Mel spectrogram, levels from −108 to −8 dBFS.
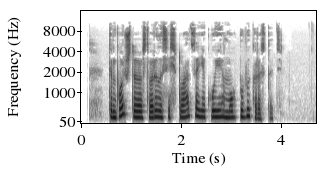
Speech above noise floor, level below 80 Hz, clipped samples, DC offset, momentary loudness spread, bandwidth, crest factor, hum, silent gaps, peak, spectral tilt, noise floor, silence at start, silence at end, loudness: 51 dB; -72 dBFS; under 0.1%; under 0.1%; 13 LU; 10.5 kHz; 18 dB; none; none; -6 dBFS; -5.5 dB/octave; -73 dBFS; 0.55 s; 0.75 s; -22 LUFS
